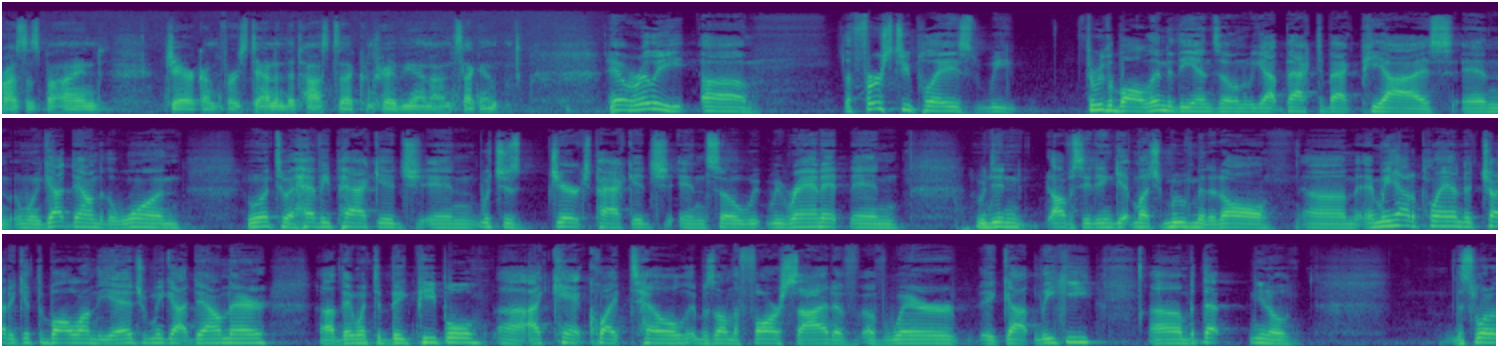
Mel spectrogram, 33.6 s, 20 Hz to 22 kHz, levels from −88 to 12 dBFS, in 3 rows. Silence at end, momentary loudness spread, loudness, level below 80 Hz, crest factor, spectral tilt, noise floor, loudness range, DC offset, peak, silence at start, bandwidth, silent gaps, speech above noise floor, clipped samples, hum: 0 s; 8 LU; -19 LUFS; -54 dBFS; 16 dB; -4.5 dB/octave; -49 dBFS; 3 LU; under 0.1%; -2 dBFS; 0 s; 15.5 kHz; none; 30 dB; under 0.1%; none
